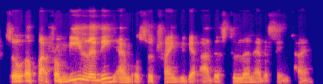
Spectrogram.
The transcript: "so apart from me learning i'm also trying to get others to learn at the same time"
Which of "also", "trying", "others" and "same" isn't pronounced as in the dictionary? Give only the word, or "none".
others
